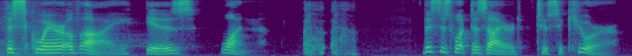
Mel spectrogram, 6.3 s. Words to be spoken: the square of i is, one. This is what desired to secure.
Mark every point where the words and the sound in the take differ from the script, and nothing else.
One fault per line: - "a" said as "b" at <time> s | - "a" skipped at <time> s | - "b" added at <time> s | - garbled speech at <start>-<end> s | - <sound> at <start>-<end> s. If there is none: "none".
- cough at 3.0-3.6 s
